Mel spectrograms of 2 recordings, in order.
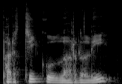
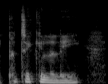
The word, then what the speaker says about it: particularly: So words like particularly, they might look like they should be pronounced as particularly, but they're not. It's particularly.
